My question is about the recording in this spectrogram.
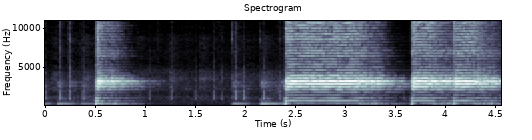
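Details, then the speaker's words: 1986 Honda Gold Wing GL1200 SE-i, sat for 9 years: weak bleats at first, then a clear steady horn tone in two strong blasts. Working horn. "Horn works."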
